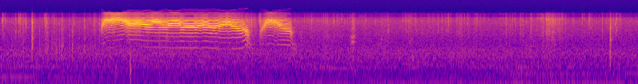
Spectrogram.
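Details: Frog being eaten by a snake gives two piercing, tonal screams: a sustained cry of over two seconds, then a brief second shriek, followed by faint rustling and near silence.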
